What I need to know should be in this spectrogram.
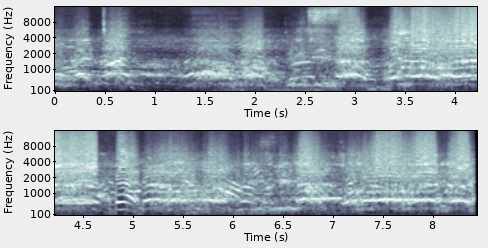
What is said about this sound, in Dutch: Op de stoepen lopen mensen her en der door elkaar heen. Is niet echt, wat je zegt, een gecoördineerde demonstratie. Maar dat is ook niet echt nodig volgens mij. Ik ben nu aan de kop van de demonstratie.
